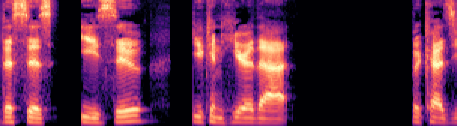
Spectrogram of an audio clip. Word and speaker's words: qisu: Now, Isu is, I'm sure I'm not pronouncing it right, but it's a non-vocalized Q. It's spelled Q-I-S-U. You don't pronounce that Q, you make it a glottal stop instead.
